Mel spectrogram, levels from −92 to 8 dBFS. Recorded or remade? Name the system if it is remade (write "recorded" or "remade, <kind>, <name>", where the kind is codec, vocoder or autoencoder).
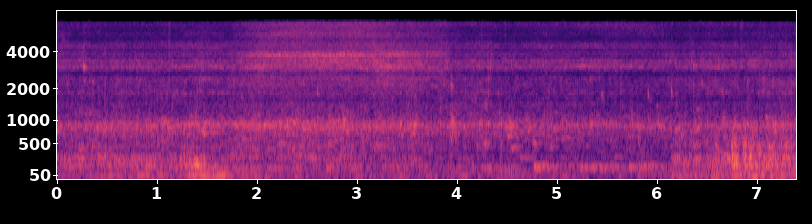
remade, codec, DAC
